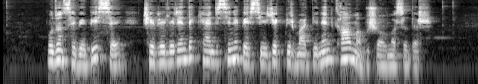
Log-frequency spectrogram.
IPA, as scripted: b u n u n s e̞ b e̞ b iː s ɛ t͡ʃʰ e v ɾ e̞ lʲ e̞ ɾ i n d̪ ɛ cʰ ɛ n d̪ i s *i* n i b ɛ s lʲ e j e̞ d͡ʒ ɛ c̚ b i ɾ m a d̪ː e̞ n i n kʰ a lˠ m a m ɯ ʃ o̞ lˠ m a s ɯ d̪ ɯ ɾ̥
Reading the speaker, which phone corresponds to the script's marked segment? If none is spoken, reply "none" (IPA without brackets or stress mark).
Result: i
